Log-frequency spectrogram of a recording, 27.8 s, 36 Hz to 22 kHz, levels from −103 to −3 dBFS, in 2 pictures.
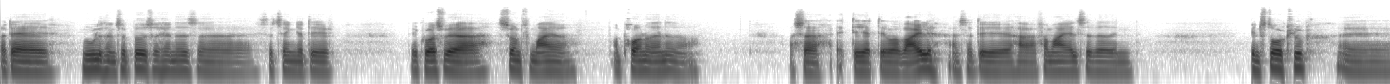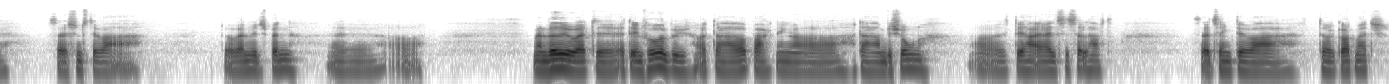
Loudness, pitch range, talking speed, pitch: -30 LUFS, 100-115 Hz, 195 wpm, 105 Hz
